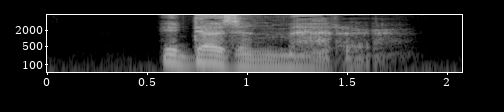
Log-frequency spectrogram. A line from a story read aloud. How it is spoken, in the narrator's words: said softly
